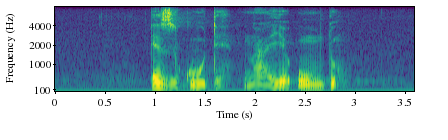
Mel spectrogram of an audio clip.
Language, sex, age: Xhosa, male, 20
